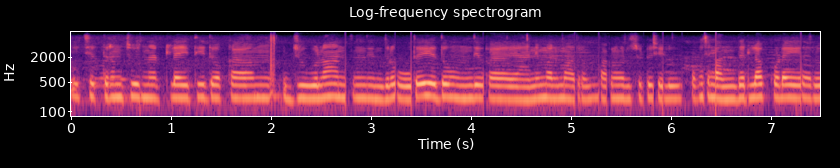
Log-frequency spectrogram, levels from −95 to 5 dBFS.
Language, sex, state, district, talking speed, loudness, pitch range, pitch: Telugu, female, Andhra Pradesh, Visakhapatnam, 90 wpm, -18 LUFS, 210-220 Hz, 215 Hz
